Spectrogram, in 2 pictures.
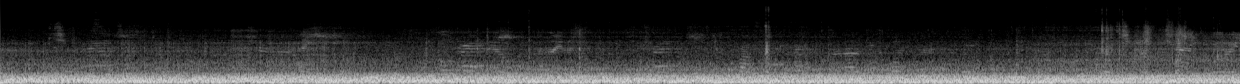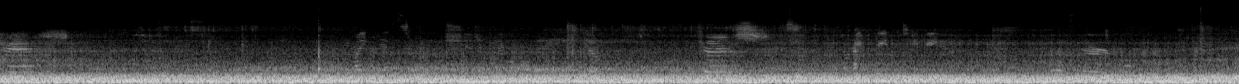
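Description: On final approach to New York City, the airplane cabin carries a loud, constant roar of engine and airflow rumble that stays even and unbroken throughout, with faint voices beneath it.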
